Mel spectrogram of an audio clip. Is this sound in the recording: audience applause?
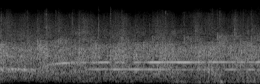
yes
